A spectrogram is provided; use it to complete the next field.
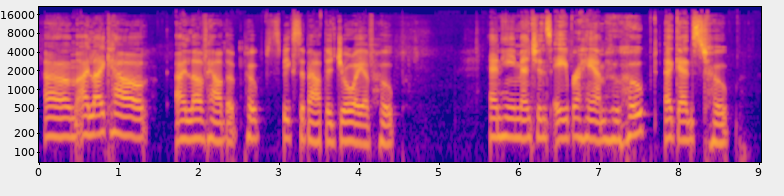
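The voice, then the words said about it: Atlantic City South Jersey accent. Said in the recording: “you probably hear my Atlantic City accent. ... it still sounds like South Jersey”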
